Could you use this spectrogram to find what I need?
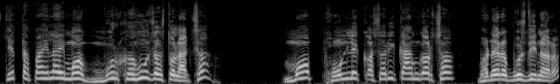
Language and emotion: Nepali, angry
